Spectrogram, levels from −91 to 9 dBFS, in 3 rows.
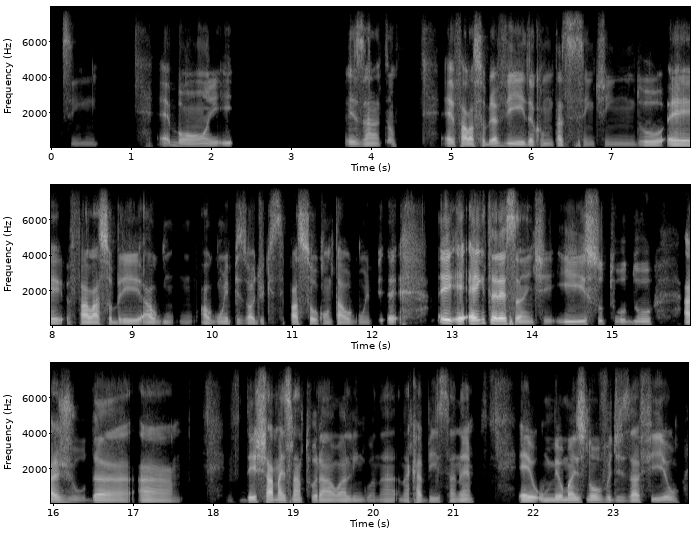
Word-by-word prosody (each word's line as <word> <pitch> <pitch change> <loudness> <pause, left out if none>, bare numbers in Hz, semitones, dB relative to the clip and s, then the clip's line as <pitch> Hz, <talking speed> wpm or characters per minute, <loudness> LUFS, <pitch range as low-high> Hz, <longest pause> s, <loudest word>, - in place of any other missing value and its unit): Sim. 100 0 -19 0.8
É - - -7
bom 120 -3 -6
e 100 -1 -8
e - - -16 1.4
Exato. 110 -2 -6 0.6
É 120 -1 -1
falar 95 -5 +2
sobre - - -3
a - - +3
vida, 115 -8 -3
como 85 +1 -12
está 85 -1 -5
se - - -9
sentindo, 95 -4 -8
eh, 80 -1 +2
falar 85 -1 +3
sobre 85 0 -1
algum 85 0 -4
um 85 +1 -23
algum 80 +2 -5
episódio 85 -2 -6
que - - -11
se - - -10
passou, - - 0
contar 90 -3 -6
algum 80 +1 -7
ep - - -22 0.2
e - - -1 0.9
É - - +11
é - - +12
interessante. 140 - +5
E 240 +1 -1
isso 140 - 0
tudo 130 +2 -8 0.4
ajuda 105 -7 0
a 85 -3 -3 0.9
deixar 120 -2 +4
mais 115 +1 0
natural 95 -5 -3
a 85 - -4
língua 85 0 -12
na 80 -1 -12
na 80 -1 -11
cabeça, 80 +1 -7
né. 95 +7 -4 0.6
Eh, 95 +1 +3
o - - -3
meu 105 +1 -1
mais 110 0 0
novo 115 +2 -4
desafio 100 +5 -5
95 Hz, 130 wpm, -23 LUFS, 85-115 Hz, 1.4 s, é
